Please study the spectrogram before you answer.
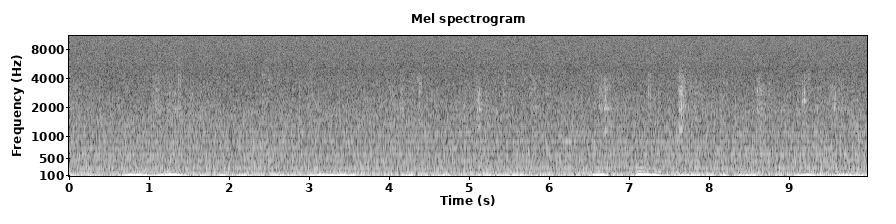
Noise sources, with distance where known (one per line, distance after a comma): background noise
